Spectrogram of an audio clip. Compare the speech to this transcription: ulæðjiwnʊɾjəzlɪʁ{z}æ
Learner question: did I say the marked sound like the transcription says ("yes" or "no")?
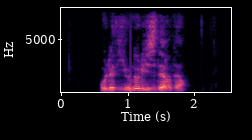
no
